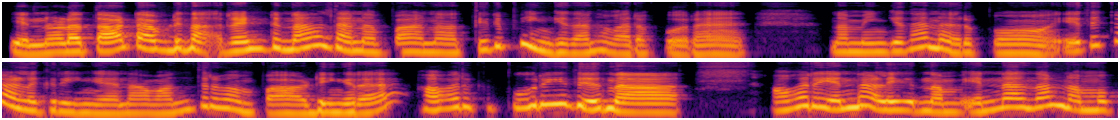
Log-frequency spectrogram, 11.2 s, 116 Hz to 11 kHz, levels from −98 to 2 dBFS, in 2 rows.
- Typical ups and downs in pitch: No, wide, 6.1 semitones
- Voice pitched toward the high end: Yes, high, 215 Hz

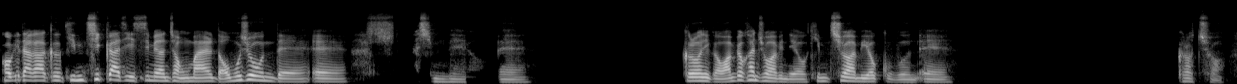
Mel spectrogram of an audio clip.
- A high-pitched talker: No, medium, 150 Hz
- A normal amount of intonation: No, wide, 5.8 semitones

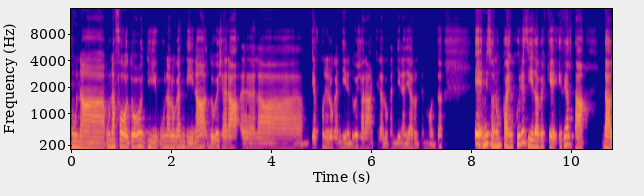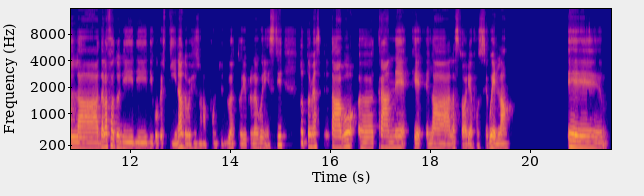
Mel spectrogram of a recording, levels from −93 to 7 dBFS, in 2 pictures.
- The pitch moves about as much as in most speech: Yes, average, 4.1 semitones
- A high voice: No, medium, 140 Hz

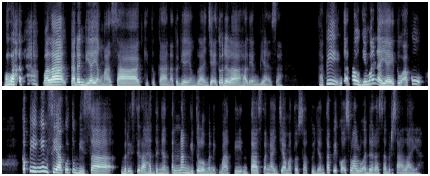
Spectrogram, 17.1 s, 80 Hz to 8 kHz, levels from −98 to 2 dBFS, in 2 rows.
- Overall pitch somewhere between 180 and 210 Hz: Yes, medium, 185 Hz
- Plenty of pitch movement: Yes, wide, 6.2 semitones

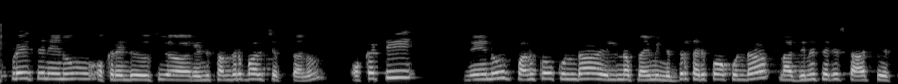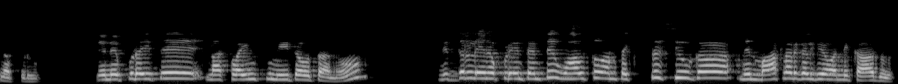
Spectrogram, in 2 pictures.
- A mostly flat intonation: No, average, 3.2 semitones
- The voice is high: Yes, high, 245 Hz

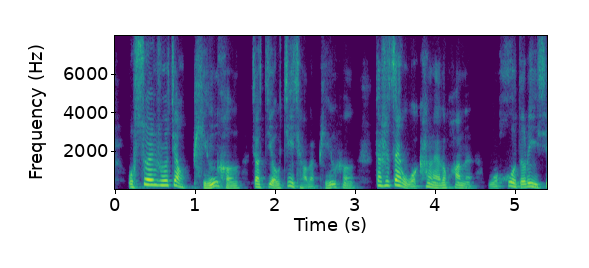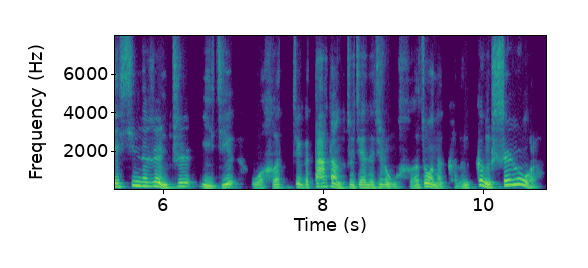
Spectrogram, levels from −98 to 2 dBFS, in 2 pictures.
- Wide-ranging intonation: Yes, wide, 8.0 semitones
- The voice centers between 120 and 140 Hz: Yes, low, 135 Hz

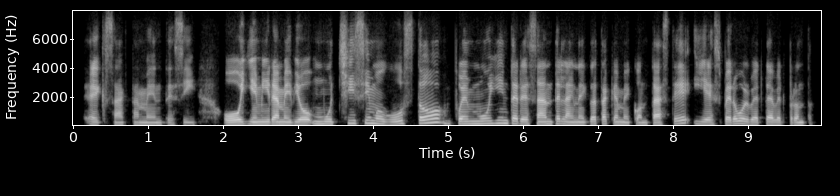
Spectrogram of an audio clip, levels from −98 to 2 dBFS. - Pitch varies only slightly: No, average, 3.1 semitones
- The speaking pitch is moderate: Yes, medium, 150 Hz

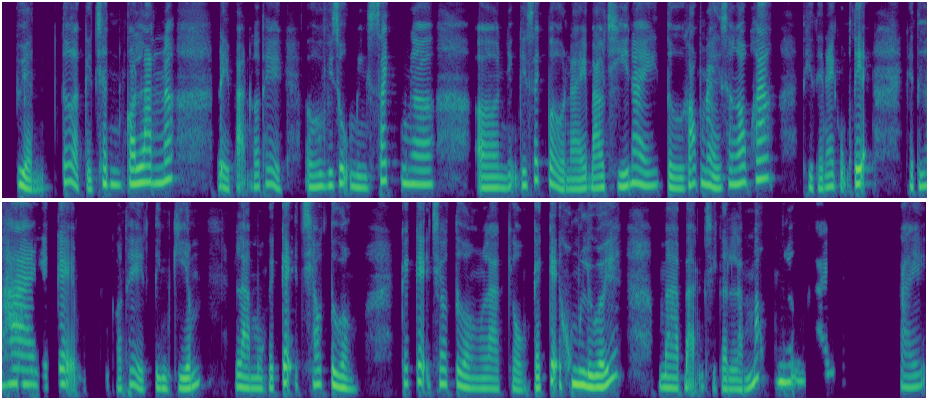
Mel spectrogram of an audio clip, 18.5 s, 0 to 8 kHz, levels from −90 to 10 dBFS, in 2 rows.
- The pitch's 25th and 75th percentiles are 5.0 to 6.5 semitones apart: Yes, wide, 5.6 semitones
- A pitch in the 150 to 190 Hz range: Yes, medium, 185 Hz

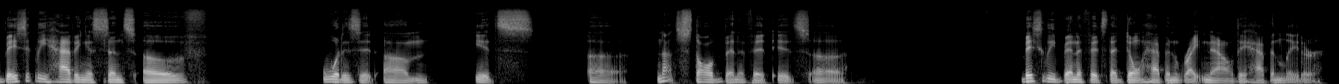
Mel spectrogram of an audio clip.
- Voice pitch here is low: Yes, low, 105 Hz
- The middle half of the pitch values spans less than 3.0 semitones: Yes, narrow, 2.5 semitones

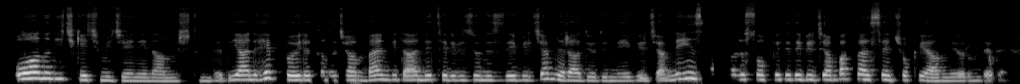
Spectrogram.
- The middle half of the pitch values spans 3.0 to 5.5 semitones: Yes, average, 3.9 semitones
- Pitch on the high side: Yes, high, 205 Hz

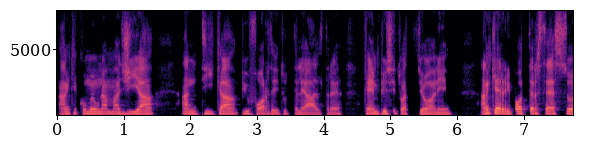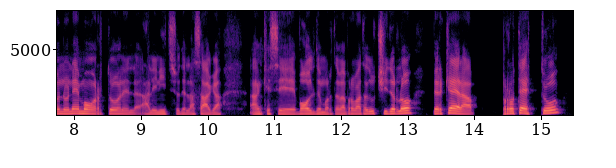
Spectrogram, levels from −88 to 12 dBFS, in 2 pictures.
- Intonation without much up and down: No, average, 4.2 semitones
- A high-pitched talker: No, medium, 140 Hz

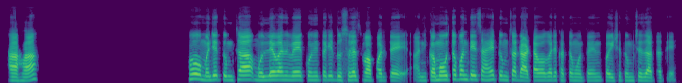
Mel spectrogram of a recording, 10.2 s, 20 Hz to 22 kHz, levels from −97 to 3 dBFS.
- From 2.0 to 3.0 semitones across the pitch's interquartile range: Yes, narrow, 2.6 semitones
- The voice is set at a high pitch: No, medium, 180 Hz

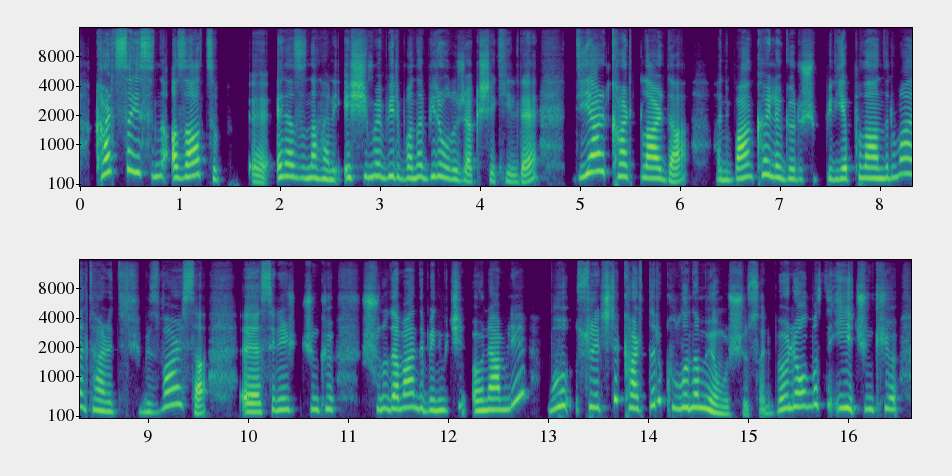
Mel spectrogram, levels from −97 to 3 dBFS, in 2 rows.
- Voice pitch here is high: Yes, very high, 255 Hz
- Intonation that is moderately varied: Yes, average, 3.9 semitones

